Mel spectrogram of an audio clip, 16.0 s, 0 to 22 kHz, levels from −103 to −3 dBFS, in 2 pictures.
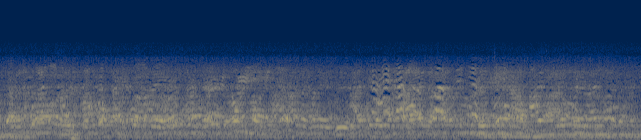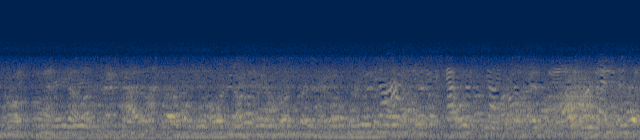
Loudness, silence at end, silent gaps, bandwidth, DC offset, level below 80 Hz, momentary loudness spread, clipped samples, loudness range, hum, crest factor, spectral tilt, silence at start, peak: -42 LUFS; 0 s; none; 6.4 kHz; under 0.1%; -64 dBFS; 5 LU; under 0.1%; 2 LU; none; 20 dB; -8.5 dB/octave; 0 s; -20 dBFS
